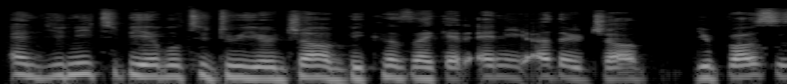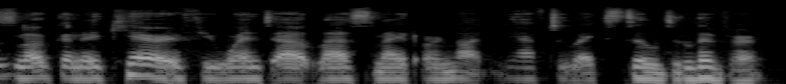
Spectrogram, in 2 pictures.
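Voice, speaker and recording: A young woman from Tanzania, chatting in a relaxed way as a podcast guest, talking about her music with many fillers. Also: low voice, fairly quick, vocal fry, hardly any pauses, no echo. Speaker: guest, R&B singer and songwriting coach. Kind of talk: casual chat.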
